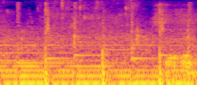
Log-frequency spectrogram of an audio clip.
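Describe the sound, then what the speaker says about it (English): Water poured into a pan to make a water bath for baking a flourless chocolate torte, a continuous splashing and trickling stream close by with a few heavier sloshes, and no one speaking over it. "And we're gonna pour that water just like this."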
